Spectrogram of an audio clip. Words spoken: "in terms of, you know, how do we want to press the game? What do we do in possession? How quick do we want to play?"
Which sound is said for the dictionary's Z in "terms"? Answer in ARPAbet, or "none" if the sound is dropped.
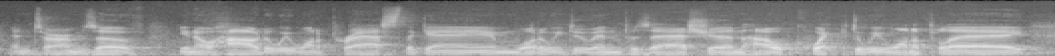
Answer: Z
